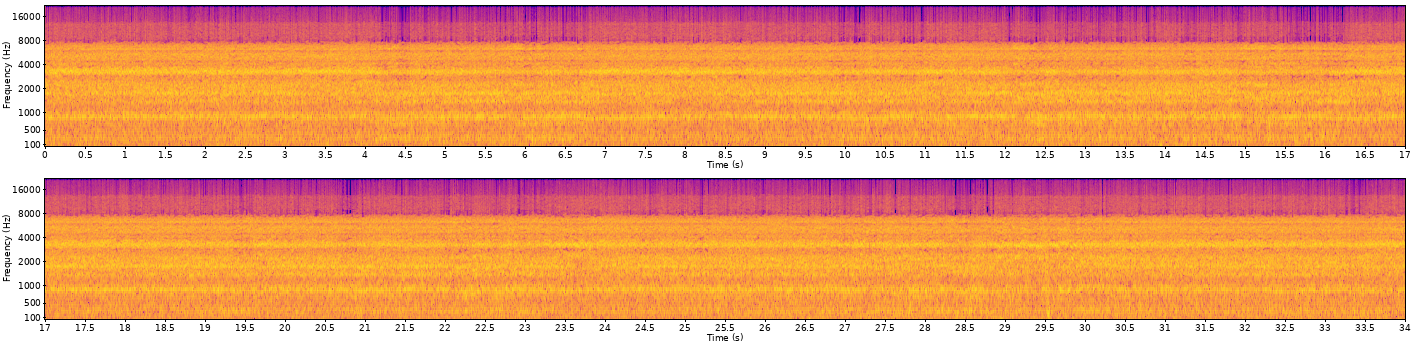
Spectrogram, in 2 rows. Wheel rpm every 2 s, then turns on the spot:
230, 230, 230, 220, 230, 230, 230, 230, 230, 230, 230, 230, 230, 230, 220, 230, 230.
none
